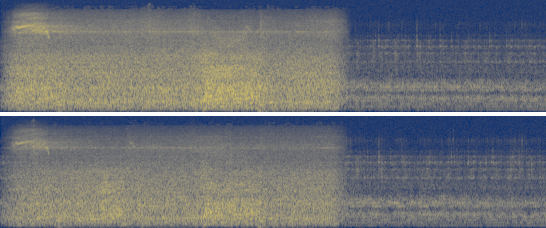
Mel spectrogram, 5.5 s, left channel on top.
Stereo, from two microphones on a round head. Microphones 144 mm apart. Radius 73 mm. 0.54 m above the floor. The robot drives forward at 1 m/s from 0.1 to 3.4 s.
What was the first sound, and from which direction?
Whispering, 20° left (ahead or behind).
